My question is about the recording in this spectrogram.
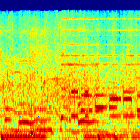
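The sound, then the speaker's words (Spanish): A telephone rings with a loud electronic tone that steps between pitches in a repeating melodic pattern, filling the short moment with no one speaking. “Vamos al teléfono.”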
